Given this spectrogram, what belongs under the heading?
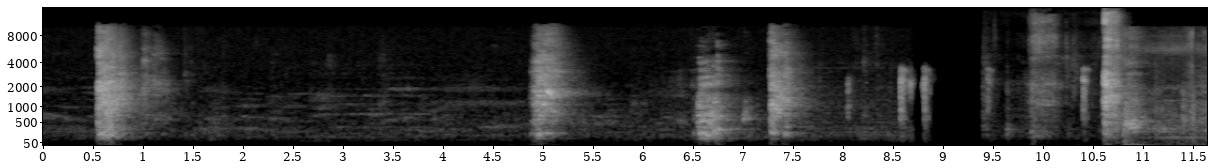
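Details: About six harsh coughs with throat-clearing sounds, spaced irregularly; a coughing patient presented in a veterinary teaching case asking whether the cause is cardiac or respiratory.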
